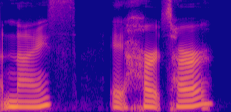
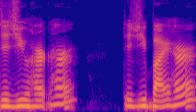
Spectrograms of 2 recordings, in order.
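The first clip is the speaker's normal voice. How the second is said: firm, direct voice. A mother re-enacting how she questioned her child over the crying baby, retelling a firm voice. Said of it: "I was just real firm".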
